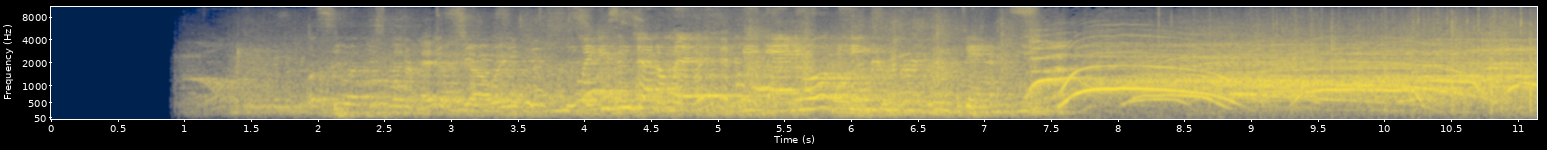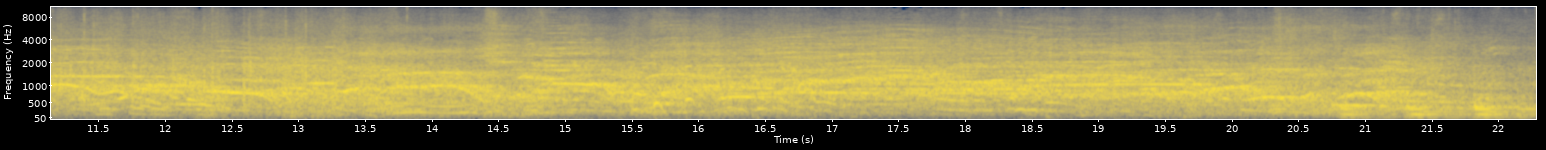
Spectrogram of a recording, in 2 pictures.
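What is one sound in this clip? A large audience cheers and screams loudly in a big echoing hall.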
